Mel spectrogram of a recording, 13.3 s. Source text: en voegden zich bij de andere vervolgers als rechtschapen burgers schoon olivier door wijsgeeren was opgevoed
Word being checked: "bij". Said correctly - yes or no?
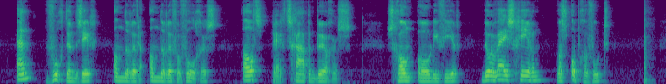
no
